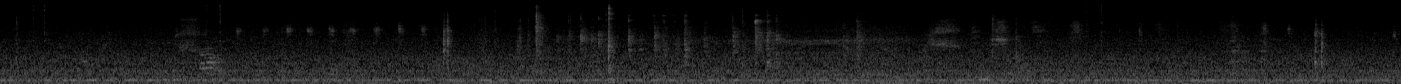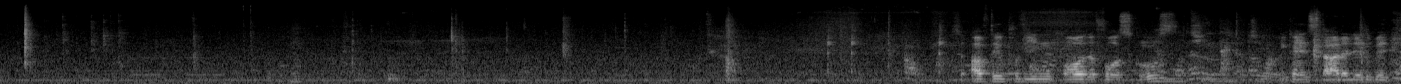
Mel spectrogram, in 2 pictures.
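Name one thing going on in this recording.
A small screwdriver clicks and taps against plastic parts.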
